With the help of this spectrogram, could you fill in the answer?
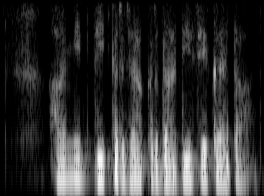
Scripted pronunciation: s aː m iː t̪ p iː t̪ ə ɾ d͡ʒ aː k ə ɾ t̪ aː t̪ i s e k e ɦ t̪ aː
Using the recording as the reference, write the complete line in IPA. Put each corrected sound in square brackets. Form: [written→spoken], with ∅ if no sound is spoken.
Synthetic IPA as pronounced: [s→h] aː m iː [t̪→d̪] p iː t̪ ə ɾ d͡ʒ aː k ə ɾ [t̪→d̪] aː [t̪→d̪] i s e k [e→ɛ] ɦ t̪ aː

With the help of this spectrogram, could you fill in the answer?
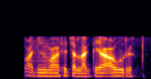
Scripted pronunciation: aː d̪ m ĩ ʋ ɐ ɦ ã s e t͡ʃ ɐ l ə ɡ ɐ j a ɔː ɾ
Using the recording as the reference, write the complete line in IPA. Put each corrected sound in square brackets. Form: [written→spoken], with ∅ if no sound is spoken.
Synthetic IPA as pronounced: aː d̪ m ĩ ʋ ɐ ɦ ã s e t͡ʃ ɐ l [ə→a] ɡ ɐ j a ɔː ɾ

